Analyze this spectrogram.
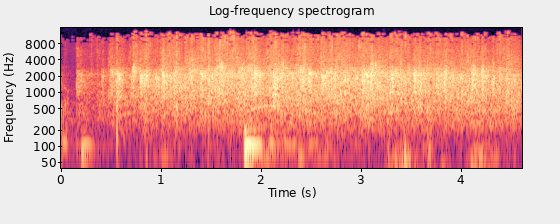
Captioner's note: applause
